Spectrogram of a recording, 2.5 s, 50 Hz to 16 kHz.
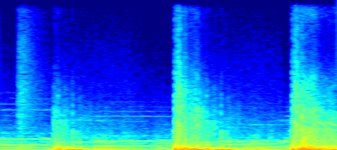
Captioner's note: BOOSHx2; BOOSHx3; BOOSHx4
